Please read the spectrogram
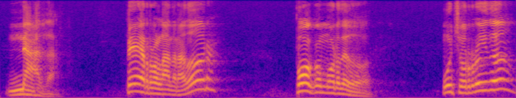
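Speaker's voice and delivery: loud, high fiery sermon; fired-up pulpit proclamation; preaching at full force. Acted. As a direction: thunder it at the congregation. Preaching on David's anger.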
